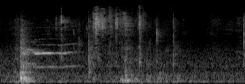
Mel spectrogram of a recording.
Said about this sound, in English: I don't mean to be so rotten, but she'll just stand underneath me and meow.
